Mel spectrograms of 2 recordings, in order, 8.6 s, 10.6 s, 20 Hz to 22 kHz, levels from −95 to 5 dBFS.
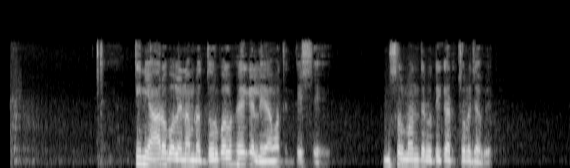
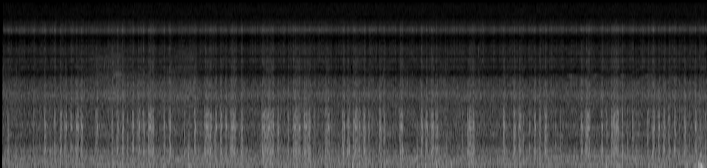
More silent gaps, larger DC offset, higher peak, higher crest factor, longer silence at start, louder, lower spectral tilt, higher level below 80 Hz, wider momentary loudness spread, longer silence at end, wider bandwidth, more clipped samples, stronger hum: neither; neither; first, -2 dBFS vs -24 dBFS; second, 14 dB vs 22 dB; first, 1.5 s vs 0.05 s; first, -14 LUFS vs -45 LUFS; first, -6.5 dB/octave vs -5 dB/octave; about the same, -54 dBFS vs -58 dBFS; first, 18 LU vs 4 LU; first, 1.2 s vs 0 s; second, 8 kHz vs over 20 kHz; neither; neither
